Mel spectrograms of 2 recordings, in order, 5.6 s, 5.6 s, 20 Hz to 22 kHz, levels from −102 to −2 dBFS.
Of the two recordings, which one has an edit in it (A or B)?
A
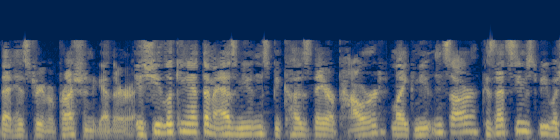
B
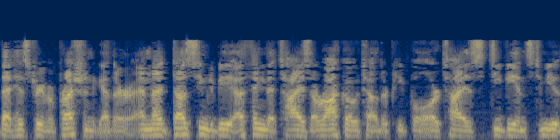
A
